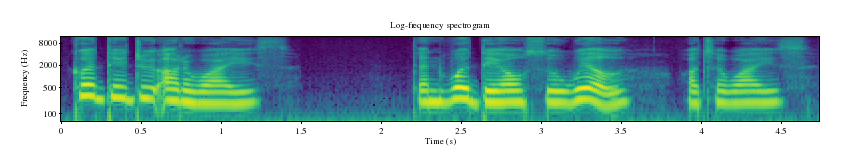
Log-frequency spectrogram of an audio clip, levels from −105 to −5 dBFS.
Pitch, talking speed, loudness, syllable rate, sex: 215 Hz, 125 wpm, -18 LUFS, 4.9 syllables/s, female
